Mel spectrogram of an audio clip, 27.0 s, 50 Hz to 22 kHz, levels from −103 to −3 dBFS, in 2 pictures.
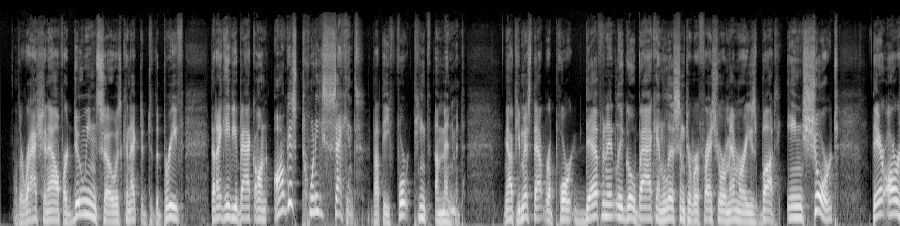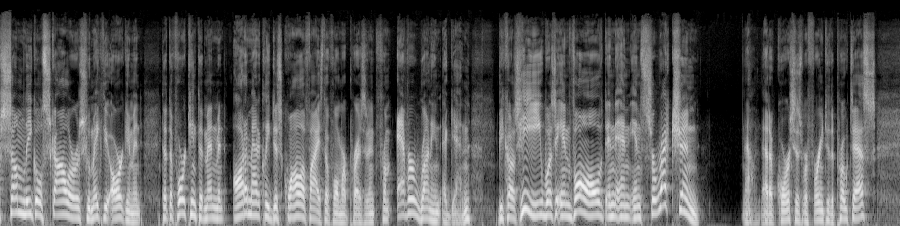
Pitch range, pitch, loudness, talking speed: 120-170 Hz, 145 Hz, -19 LUFS, 175 wpm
